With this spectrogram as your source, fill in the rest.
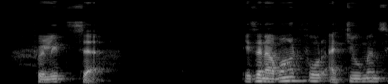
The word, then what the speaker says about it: Pulitzer: is a pulitzer prize you can pronounce it fill itself is an award for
